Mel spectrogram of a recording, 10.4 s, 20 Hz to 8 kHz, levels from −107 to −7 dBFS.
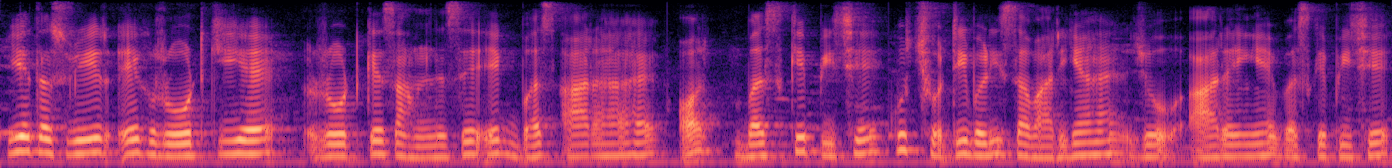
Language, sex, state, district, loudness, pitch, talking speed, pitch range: Hindi, female, Bihar, Kishanganj, -30 LUFS, 170 Hz, 170 wpm, 160-195 Hz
